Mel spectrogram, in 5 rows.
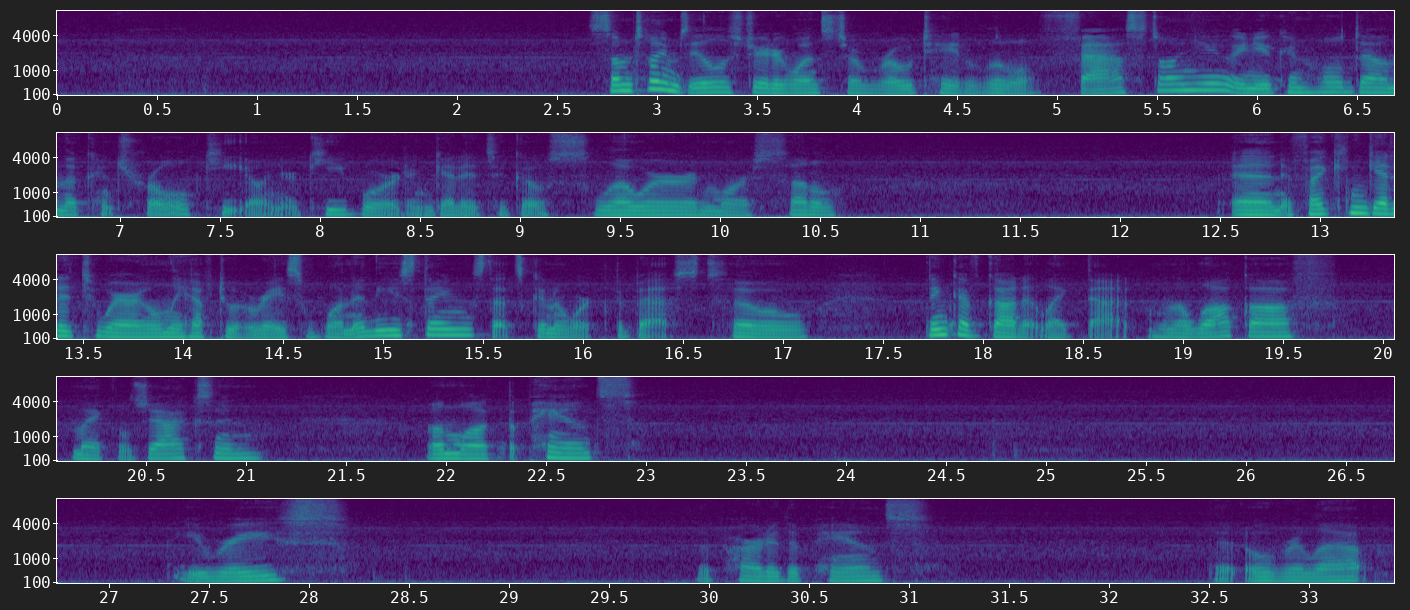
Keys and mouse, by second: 0.6 click, 14.5 click, 18.8 click, 24.6 click, 27.1 click.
